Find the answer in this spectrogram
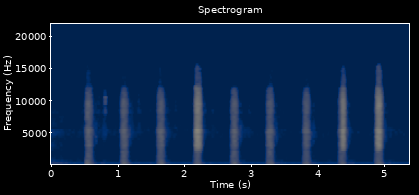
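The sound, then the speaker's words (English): Forceful nasal exhales from a breathing exercise come as about ten short, hissing bursts, evenly and rapidly spaced. The quiet inhales between them are barely audible. “So I'm focusing on that exhale, and I just let the inhale happen naturally. So it's forceful, and it is stimulating.”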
